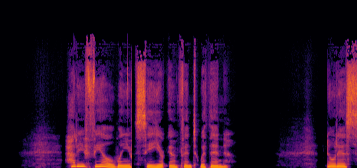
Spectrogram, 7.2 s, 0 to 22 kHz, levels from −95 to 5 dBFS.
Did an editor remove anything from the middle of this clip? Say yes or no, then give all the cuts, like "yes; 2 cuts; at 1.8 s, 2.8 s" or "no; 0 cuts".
yes; 1 cut; at 2.6 s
